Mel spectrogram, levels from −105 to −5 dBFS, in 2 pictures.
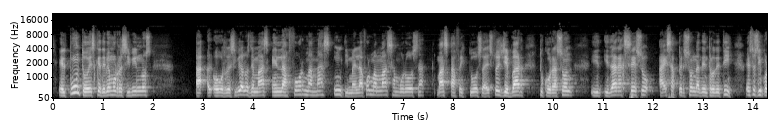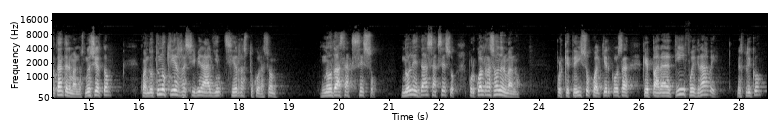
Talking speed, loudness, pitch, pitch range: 165 wpm, -27 LUFS, 170 Hz, 155-185 Hz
